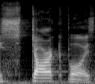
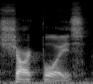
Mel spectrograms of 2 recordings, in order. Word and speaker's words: Stark Boys: It's supposed to be Stark Boys, not Shark Boys.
